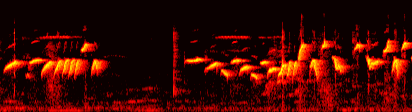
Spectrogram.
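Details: White-rumped shama song played to get a less active bird singing: fast repeated whistled notes, a brief silent gap, then a long varied run of loud, rising and falling whistles.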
